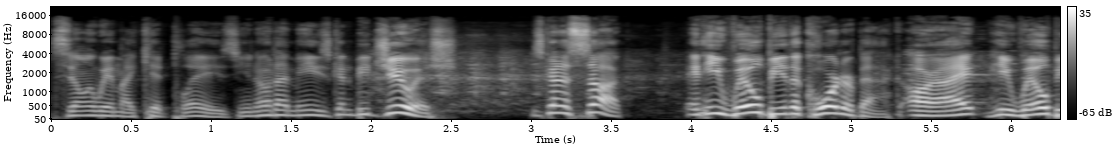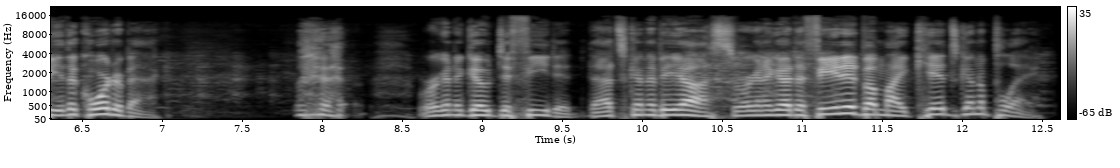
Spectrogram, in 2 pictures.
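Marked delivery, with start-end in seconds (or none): 3.0-7.0 emphatic insistence. Real, not acted. Insisting his kid plays.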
